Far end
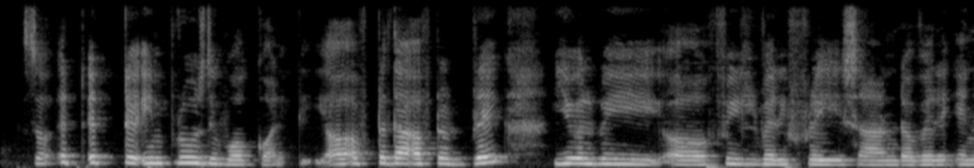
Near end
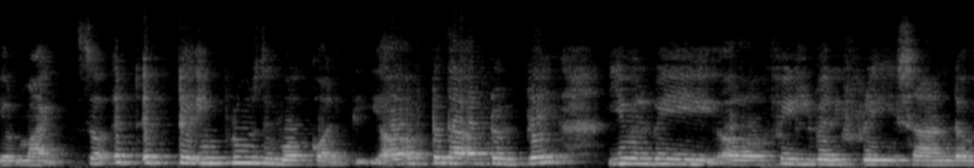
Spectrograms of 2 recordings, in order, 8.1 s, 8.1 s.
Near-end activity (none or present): none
